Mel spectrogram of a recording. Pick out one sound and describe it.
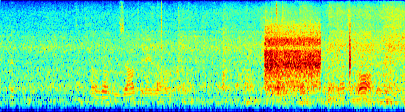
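Diesel locomotives rumble as a freight train approaches.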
